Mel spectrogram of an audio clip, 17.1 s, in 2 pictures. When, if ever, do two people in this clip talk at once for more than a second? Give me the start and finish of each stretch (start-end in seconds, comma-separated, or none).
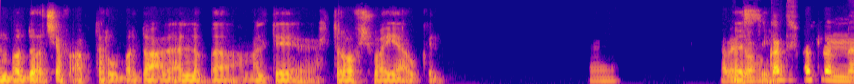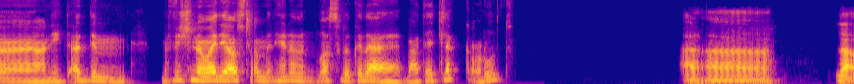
none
